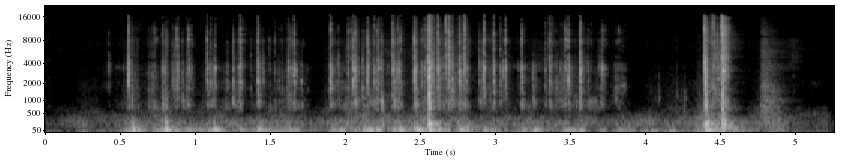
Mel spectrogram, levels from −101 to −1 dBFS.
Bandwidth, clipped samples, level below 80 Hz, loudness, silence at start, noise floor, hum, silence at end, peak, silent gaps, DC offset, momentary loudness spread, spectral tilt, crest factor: 17 kHz; under 0.1%; -46 dBFS; -38 LUFS; 0.25 s; -64 dBFS; none; 0.3 s; -8 dBFS; none; under 0.1%; 20 LU; -2.5 dB/octave; 32 dB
